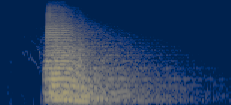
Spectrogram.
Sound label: Sax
